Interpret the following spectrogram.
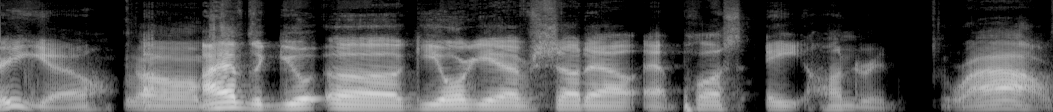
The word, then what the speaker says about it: Georgiev: Georgiev, yeah.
